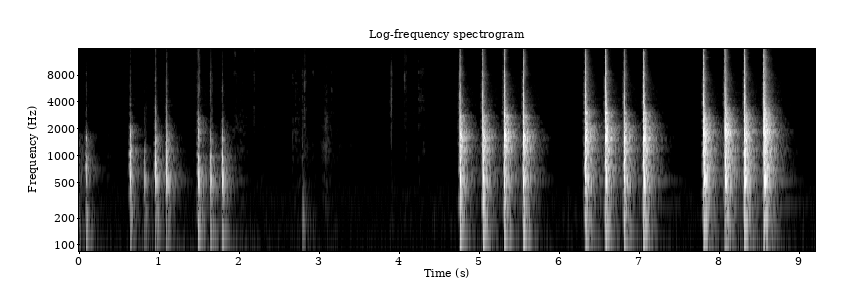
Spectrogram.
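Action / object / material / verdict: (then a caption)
strike / large slab of solid soap / soap / none. A large, flat rectangular slab of solid white soap resting on a dark surface is knocked with a knuckle, giving a few quick, light, dry knocks. It is then struck with a metal meat mallet in three groups of four louder, sharper knocks that stop short with almost no ring.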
